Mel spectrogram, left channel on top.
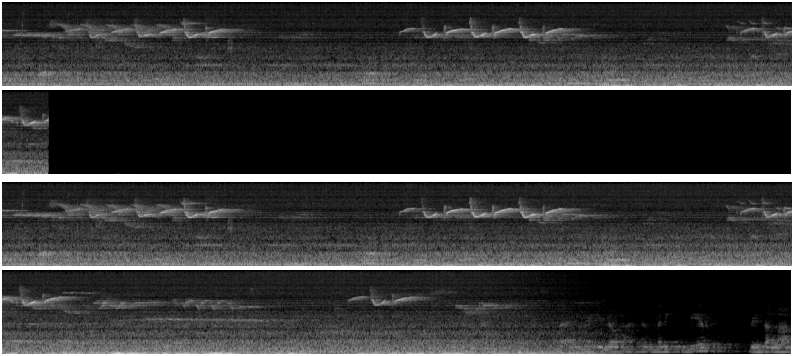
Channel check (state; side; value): drops out; left; at 8.4 s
